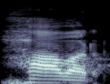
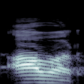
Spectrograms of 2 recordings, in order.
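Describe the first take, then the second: First: The word begins with an h sound. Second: The word begins with a vowel sound.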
